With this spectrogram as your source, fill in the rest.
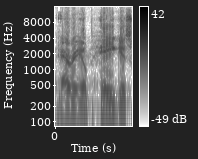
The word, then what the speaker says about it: Areopagus: I practiced all week saying this word that Esther just nailed perfectly, and I cannot get it right, and I'm going to call it the Areopagus. She actually says the Areopagus, which is the right way to say it.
